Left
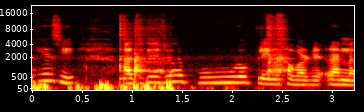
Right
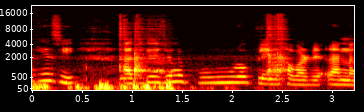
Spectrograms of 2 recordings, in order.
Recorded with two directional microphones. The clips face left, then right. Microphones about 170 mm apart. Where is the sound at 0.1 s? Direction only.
Centre (ahead or behind).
